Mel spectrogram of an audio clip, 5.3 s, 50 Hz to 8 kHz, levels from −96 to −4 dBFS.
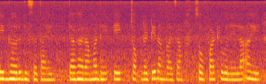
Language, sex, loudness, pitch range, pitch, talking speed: Marathi, female, -15 LUFS, 215-230 Hz, 225 Hz, 135 wpm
